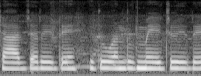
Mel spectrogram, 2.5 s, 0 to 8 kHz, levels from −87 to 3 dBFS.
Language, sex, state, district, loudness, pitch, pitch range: Kannada, female, Karnataka, Bidar, -12 LUFS, 210 Hz, 210-215 Hz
